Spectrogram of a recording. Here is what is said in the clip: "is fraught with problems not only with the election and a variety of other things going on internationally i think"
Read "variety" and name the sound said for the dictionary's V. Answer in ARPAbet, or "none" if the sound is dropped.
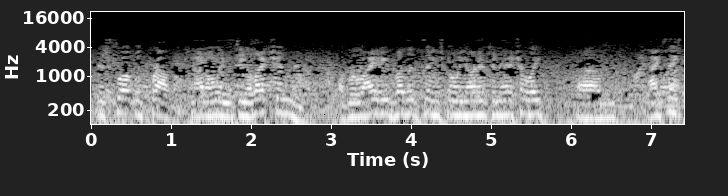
V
